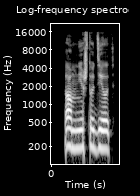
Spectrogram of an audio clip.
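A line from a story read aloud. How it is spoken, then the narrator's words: Confused question. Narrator (Russian): растерянно спросил Колин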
